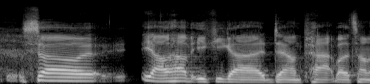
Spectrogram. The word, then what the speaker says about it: Ikigai: You have to really find a niche, that Japanese idea of ichigami, or I'm mispronouncing Ikigai. It for sure. Ikigai, thank you.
